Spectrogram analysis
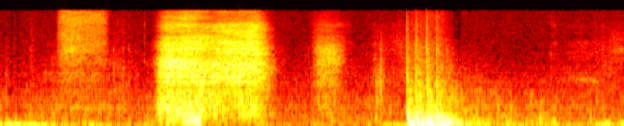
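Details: Adult recording live with a lowered voice: a sharp inhaled gasp, then a loud sneeze, followed by a short snort and a burst of nose blowing; sneezing and nose blowing.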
